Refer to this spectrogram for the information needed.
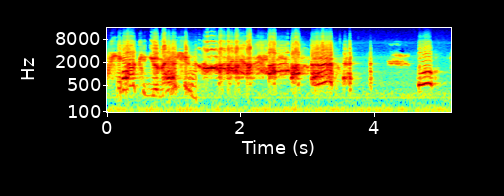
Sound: laughs

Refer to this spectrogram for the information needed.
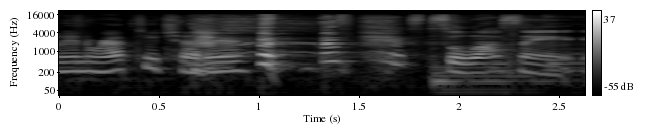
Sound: chuckles

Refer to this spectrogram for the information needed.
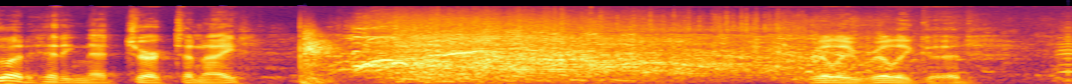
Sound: audience laughing

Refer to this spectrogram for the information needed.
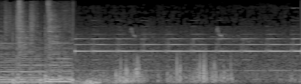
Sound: railroad crossing noises

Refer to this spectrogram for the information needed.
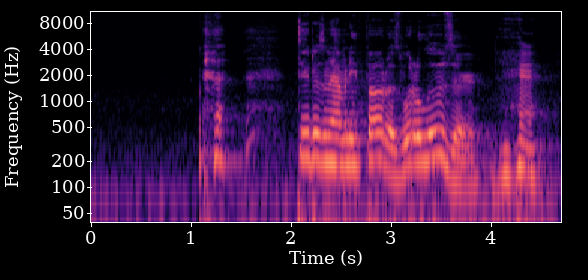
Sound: laughs; chuckles

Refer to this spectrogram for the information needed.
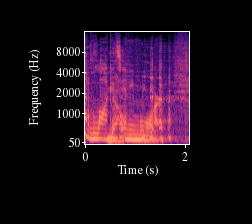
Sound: laughter

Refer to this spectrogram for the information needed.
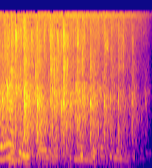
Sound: speaking in Spanish

